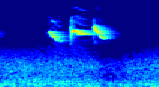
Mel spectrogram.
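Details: Oriental white-eye in Singapore on a humid, warm, rainy, overcast day, opening its song: a short burst of high, thin whistled notes sliding down, over faint low background hum.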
